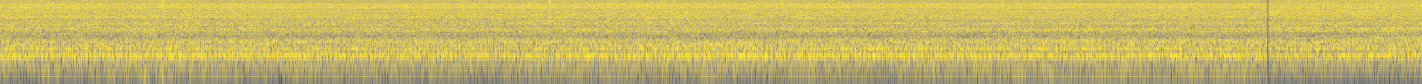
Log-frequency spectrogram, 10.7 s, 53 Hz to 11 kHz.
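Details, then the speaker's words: Sony EVS7000 deck: steady even static hiss on audio output, louder with bottom panel removed, sounds like interference. "listen to the sound the same was when i closed the drawer the sound gets louder if i remove the bottom panel almost making it sound like something is it getting interfered with"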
